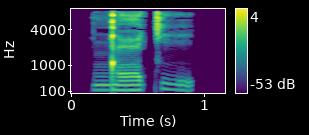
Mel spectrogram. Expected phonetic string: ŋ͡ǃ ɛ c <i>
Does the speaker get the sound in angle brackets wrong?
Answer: no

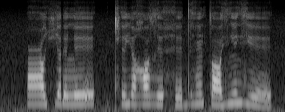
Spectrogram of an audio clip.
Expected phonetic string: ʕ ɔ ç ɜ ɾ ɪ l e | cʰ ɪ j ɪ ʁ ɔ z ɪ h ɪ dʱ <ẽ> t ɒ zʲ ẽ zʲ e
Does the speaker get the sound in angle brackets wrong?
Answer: no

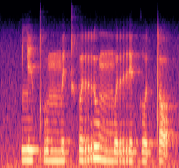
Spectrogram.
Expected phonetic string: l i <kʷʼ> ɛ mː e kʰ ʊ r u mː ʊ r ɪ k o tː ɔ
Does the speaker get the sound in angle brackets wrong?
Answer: no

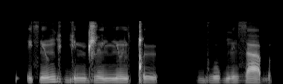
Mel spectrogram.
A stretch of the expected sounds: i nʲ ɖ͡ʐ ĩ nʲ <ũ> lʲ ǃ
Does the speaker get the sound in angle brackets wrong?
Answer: no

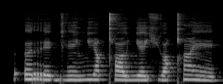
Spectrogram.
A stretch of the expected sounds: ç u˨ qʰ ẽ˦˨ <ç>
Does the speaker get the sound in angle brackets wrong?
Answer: yes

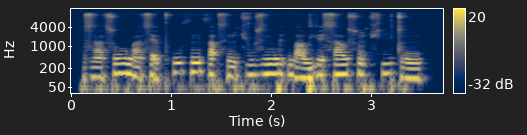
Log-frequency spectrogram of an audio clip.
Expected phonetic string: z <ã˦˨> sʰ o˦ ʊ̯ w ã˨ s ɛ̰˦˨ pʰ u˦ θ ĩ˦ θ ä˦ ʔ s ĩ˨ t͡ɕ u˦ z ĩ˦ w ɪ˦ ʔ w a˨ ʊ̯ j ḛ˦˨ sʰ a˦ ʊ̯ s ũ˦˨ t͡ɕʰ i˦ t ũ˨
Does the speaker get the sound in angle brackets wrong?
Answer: yes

